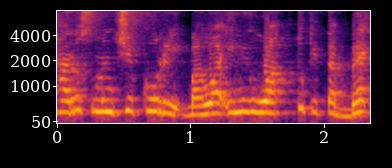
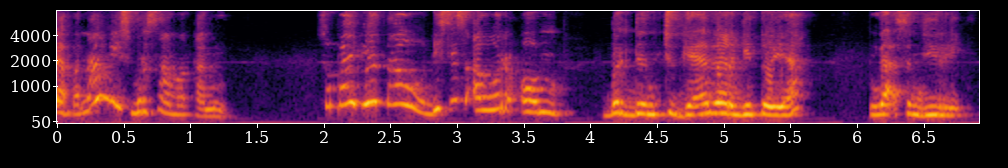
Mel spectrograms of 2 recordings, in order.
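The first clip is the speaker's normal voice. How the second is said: ordinary talk, nothing marked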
